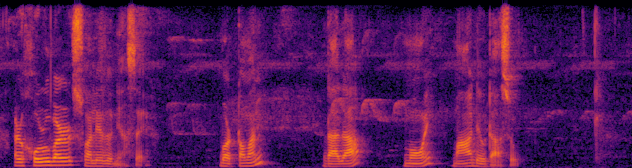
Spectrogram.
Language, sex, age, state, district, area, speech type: Assamese, male, 18-30, Assam, Lakhimpur, rural, spontaneous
